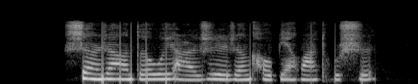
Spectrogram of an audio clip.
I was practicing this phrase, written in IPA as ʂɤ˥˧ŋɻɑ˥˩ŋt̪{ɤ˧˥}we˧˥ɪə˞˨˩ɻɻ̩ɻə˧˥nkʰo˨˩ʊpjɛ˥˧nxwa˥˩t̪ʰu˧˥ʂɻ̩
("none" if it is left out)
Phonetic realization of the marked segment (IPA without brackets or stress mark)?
ɤ˧˥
